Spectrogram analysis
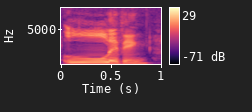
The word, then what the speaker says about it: living: 현상도 일어나는데 뒤에 나오는 living 발음하실 때 이 L 사운드는 항상 을로 시작한다고 보시면 돼요. living, living 이렇게 혀끝이 밑니, 앞니 뒤에 붙었다 떨어지는 느낌 living, living, make a living 하시면 돼요.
